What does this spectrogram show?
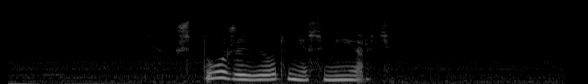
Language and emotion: Russian, sad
